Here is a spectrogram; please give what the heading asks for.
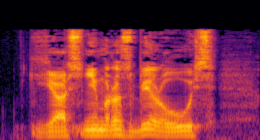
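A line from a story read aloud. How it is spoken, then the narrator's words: Menacing, anxious. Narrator (Russian): грозно заявил Джордж, чувствуя растущее беспокойство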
